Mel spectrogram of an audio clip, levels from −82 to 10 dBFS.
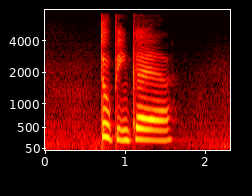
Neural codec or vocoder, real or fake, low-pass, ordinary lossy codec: codec, 16 kHz, 1 kbps, X-Codec, WavLM features, trained on Multilingual LibriSpeech; fake; 7.2 kHz; none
